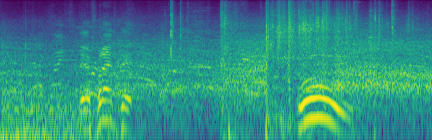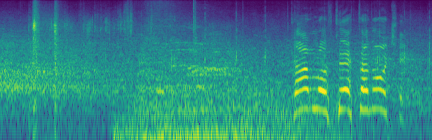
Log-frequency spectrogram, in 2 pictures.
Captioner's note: applause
